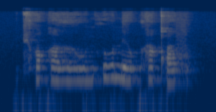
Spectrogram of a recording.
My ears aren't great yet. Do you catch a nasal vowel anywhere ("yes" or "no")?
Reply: no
